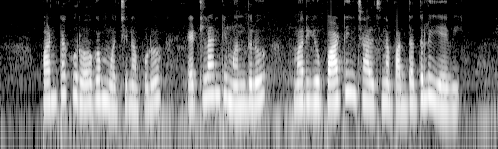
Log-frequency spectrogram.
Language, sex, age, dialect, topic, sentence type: Telugu, female, 18-24, Southern, agriculture, question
